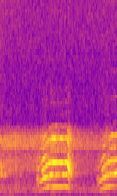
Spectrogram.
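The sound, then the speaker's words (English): A bird gives loud, laughing calls: two drawn-out, nasal, wavering cries separated by a short pause, with no voices. “by faster ha ha ha ha ha ha calls, suggestive of maniacal laughter.”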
